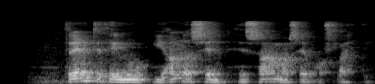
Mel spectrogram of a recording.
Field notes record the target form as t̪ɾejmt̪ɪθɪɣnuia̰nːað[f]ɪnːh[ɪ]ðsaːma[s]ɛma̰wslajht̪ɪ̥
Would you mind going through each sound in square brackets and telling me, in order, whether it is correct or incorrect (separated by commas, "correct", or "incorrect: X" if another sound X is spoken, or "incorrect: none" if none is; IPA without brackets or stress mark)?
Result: incorrect: s, correct, correct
